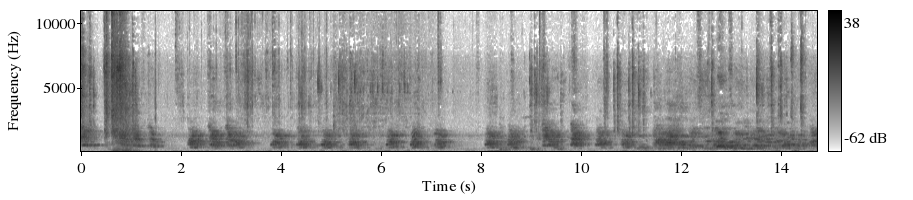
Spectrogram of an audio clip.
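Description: Dogs in nearby shelter kennels barking in runs of quick barks, about two to three a second with short pauses, growing denser near the end. A loud sharp sound comes just under a second in.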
